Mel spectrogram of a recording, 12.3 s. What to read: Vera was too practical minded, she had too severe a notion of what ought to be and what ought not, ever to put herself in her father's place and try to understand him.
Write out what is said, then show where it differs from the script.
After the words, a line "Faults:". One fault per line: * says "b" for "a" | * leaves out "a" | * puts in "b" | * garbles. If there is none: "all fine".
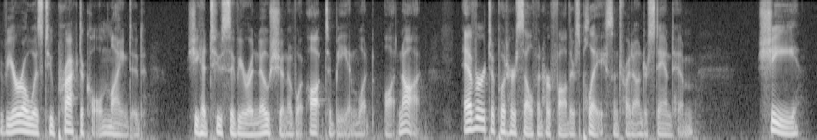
Vera was too practical minded, she had too severe a notion of what ought to be and what ought not, ever to put herself in her father's place and try to understand him. She
Faults:
* puts in "She"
